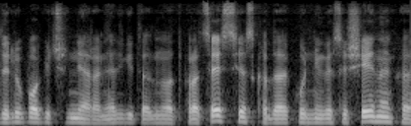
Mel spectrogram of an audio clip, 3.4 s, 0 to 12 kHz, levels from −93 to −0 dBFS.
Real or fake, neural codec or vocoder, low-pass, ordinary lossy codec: real; none; 10.8 kHz; Opus, 24 kbps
